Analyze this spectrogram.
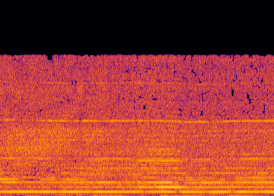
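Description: Stepper motors buzz as a machine's gantry moves.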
